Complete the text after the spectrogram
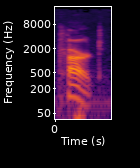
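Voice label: "cart", American English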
